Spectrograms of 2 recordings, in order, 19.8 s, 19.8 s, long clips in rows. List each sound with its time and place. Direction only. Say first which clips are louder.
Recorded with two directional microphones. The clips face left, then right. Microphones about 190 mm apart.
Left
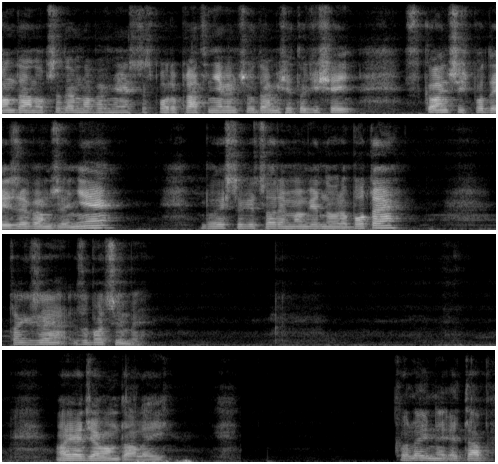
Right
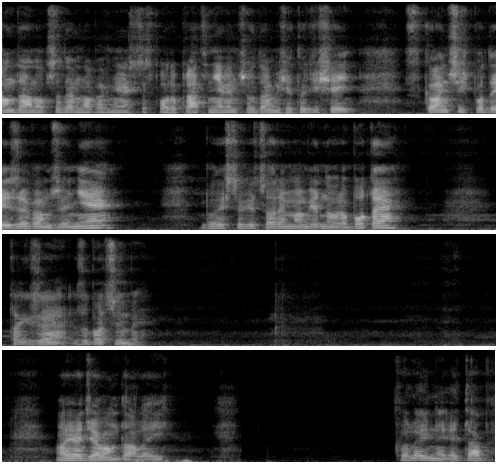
0.0 s speech: left 1 dB; 5° right (ahead or behind)
1.5 s speech: left 1 dB; centre (ahead or behind)
12.6 s a sound: even; 5° right (ahead or behind)
14.9 s speech: left 1 dB; centre (ahead or behind)
16.9 s a sound: even; centre (ahead or behind)
18.7 s speech: even; 10° right (ahead or behind)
